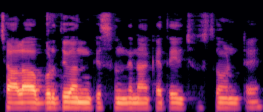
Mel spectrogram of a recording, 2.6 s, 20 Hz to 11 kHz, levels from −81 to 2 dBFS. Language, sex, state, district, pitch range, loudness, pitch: Telugu, male, Telangana, Karimnagar, 105-110 Hz, -16 LUFS, 110 Hz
